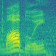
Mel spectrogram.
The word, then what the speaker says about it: Mobley: call a foul on mobley not mowgli pardon me dr vapes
